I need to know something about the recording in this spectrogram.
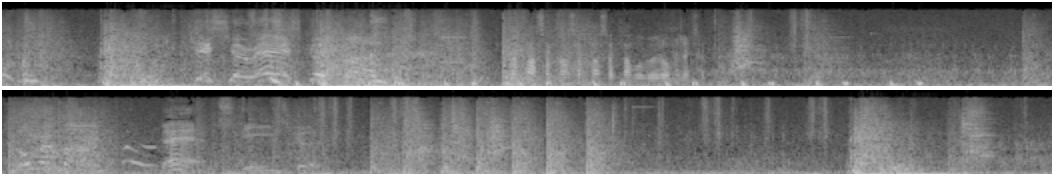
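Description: Gunshots crack loudly in a video game.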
